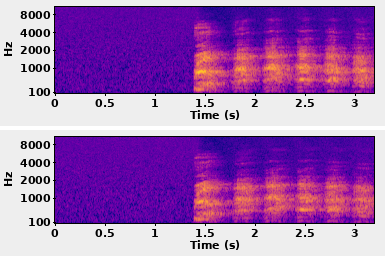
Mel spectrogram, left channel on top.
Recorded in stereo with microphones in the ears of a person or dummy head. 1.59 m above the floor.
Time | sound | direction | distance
1.4 | laughter | 15° left (ahead or behind) | 3 m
